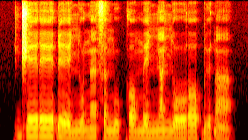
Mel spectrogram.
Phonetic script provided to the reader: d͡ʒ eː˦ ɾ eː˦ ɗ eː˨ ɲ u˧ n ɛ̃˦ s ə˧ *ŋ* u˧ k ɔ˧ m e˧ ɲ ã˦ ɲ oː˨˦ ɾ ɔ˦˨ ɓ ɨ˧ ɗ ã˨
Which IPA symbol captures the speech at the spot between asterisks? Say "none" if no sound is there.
ŋ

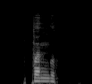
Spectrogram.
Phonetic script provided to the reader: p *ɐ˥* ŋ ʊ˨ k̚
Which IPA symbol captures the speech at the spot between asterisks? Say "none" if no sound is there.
ɐ˥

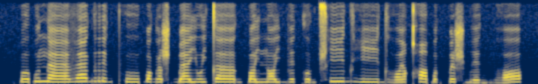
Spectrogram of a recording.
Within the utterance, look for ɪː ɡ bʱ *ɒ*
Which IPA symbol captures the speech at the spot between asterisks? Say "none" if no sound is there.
ɒ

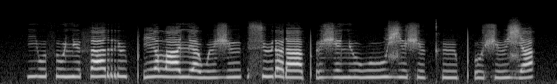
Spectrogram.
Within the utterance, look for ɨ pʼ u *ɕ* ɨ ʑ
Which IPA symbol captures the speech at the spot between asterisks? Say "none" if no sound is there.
ʃ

